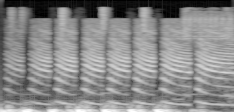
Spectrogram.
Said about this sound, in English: Hey, air horn.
